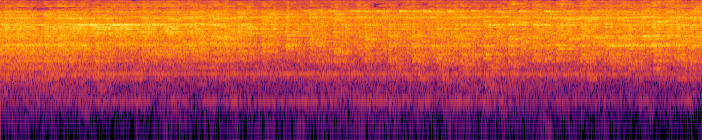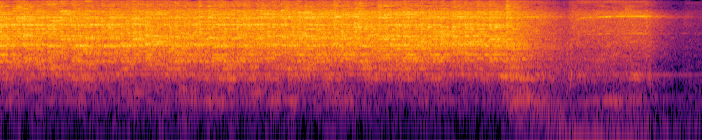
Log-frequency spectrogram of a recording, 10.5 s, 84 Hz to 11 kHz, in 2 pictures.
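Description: A drill bit cuts slowly into 316L stainless steel at low speed under light pressure, making a steady, loud, grinding rattle for about nine seconds before it winds down and stops, with no talking.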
